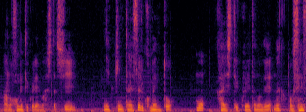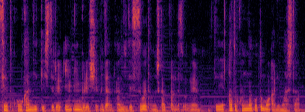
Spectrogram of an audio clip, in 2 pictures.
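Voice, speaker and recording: A man with a low, dark voice talks through a solo podcast episode. His delivery is easygoing and reflective, with frequent pauses and fillers. Soft guitar music plays faintly underneath. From Japan. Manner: relaxed, reflective, many fillers. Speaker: podcast host.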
